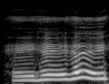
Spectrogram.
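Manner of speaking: very loud, big, booming cartoon voice. Retelling a Sunday afternoon exchange, the speaker greets like Fat Albert. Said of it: "like Fat Albert".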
